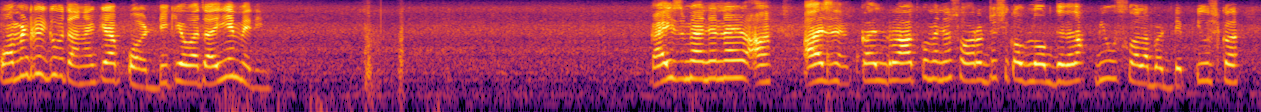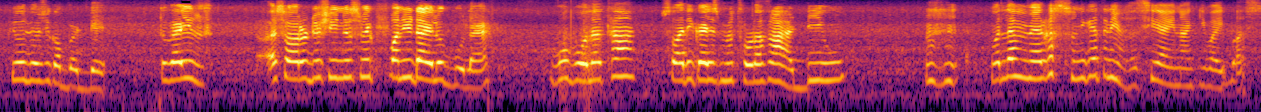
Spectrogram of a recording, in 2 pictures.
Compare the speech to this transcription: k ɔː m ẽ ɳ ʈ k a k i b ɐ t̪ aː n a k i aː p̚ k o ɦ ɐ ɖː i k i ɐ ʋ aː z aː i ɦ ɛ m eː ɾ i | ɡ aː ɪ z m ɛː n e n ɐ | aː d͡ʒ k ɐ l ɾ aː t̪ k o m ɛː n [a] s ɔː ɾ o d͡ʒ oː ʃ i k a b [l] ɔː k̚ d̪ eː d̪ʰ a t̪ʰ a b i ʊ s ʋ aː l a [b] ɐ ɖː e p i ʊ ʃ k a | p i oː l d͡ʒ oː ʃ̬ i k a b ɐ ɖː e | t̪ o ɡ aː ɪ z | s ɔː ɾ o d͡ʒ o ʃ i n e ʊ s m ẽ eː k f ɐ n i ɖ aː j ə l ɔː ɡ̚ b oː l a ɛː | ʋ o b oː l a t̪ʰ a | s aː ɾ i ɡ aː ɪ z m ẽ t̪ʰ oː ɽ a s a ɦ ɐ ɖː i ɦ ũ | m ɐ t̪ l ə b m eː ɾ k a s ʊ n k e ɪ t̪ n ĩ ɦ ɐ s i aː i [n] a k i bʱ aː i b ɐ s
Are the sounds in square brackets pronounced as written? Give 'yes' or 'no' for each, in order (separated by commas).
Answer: no, yes, yes, yes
